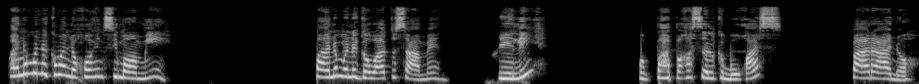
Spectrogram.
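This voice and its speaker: A high-pitched, haughty young heiress as acted out by a woman narrator in an audio drama story. She is spoiled and sharp-tongued, hitting her words with sarcastic emphasis. The sound is close and dry. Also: dry recording.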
